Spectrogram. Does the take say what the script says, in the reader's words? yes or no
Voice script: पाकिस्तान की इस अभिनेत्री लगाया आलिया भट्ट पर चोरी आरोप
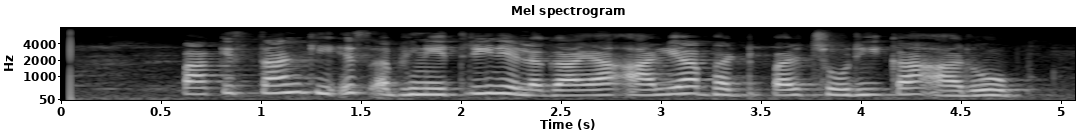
no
